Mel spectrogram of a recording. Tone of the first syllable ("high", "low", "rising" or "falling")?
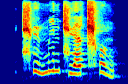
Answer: falling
